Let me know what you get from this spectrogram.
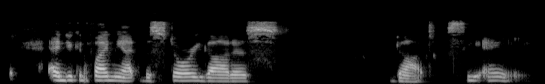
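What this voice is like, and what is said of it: Deliberately slow, careful speech. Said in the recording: “very carefully said it slowly”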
